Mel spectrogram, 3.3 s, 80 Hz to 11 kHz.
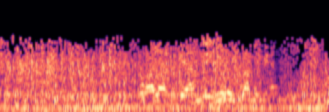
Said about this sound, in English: We must get a medevac chopper down. But each time one tries to come in, Viet Cong gunners open up and drive it off. Looks like the H-34, the Marine H-34 is coming in. Heavy fire, guys.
